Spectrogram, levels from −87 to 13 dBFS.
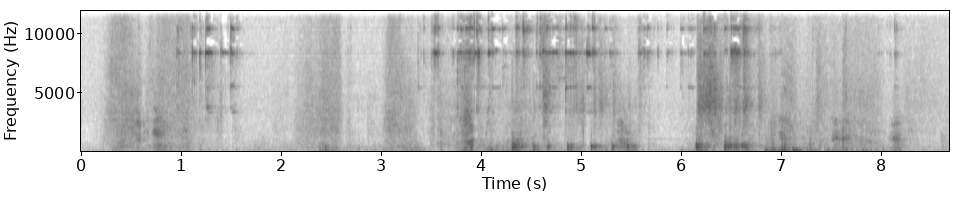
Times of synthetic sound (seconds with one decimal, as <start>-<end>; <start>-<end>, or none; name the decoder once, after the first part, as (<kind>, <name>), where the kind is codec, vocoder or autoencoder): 1.7-3.7 (vocoder, Vocos); 4.9-5.6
